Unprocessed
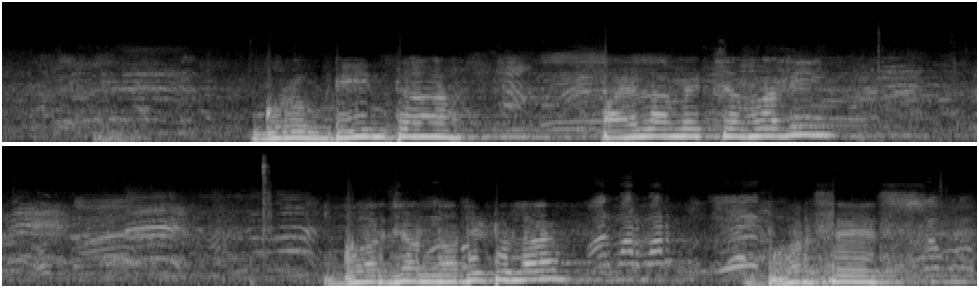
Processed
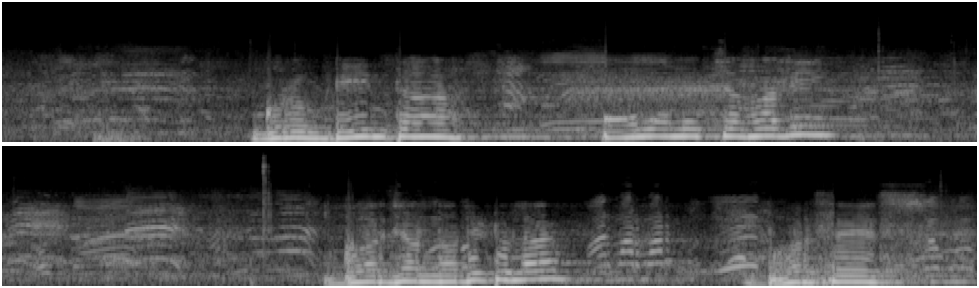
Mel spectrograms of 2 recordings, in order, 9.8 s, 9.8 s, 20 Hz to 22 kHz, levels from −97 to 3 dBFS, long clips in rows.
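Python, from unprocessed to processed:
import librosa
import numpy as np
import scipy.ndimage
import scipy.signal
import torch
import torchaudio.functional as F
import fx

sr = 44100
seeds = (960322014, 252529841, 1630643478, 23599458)

y = fx.spec_repair(x, sr, seeds[0], start_s=2.88, length_s=0.68, low_hz=810.0, high_hz=2500.0, source='both')
y = fx.high_shelf(y, sr, hz=2800.0, db=-8.5, at=(6.99, 9.15))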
